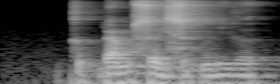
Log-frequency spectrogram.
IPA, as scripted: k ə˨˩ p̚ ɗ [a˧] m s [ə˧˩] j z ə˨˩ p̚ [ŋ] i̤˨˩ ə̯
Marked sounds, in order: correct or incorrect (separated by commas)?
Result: incorrect, correct, incorrect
